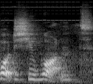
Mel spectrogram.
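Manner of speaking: ordinary delivery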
